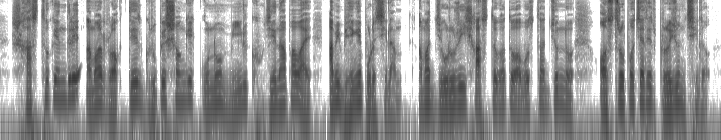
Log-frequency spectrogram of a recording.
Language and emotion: Bengali, sad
